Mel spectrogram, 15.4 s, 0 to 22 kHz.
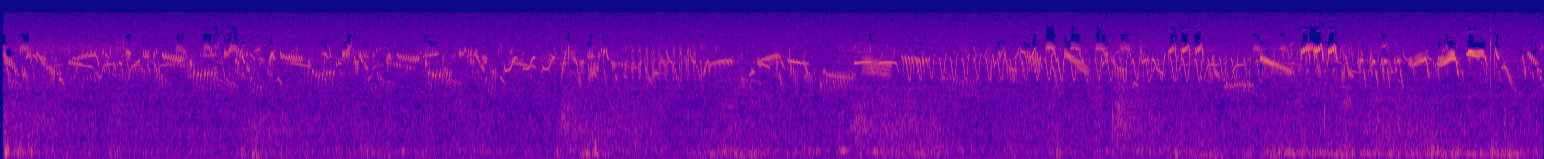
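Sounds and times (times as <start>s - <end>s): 
skylark singing: 0.0s - 15.4s.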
